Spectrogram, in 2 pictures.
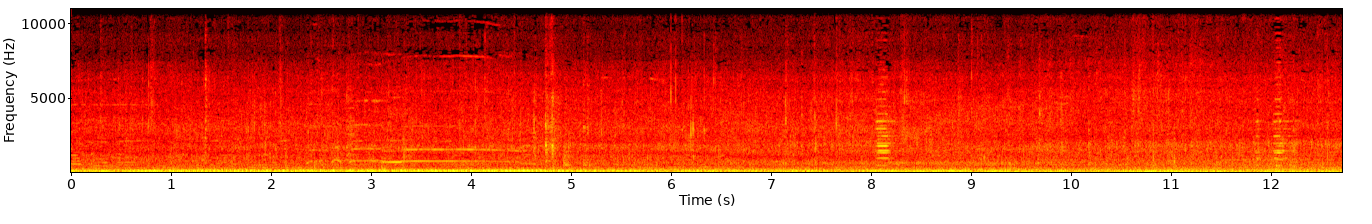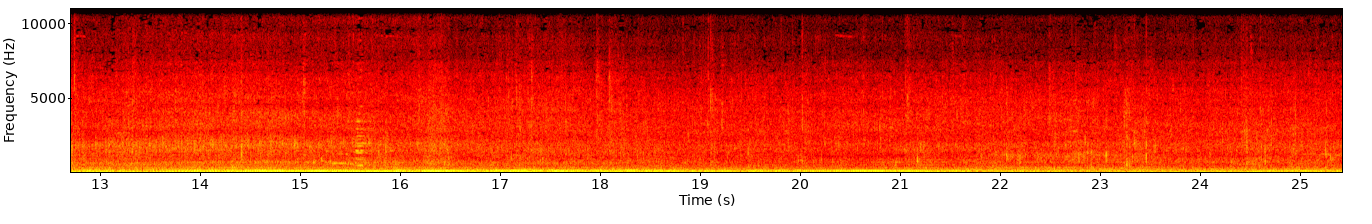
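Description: Tyres roll slowly through mud and puddles.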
